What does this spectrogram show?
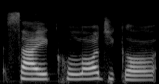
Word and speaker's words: psychological: So this one, you should try to pronounce the word psychological assessment, not psychological ya. Jadi PS gini. Jadi commonly we pronounce only one consonant in the beginning of a word.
